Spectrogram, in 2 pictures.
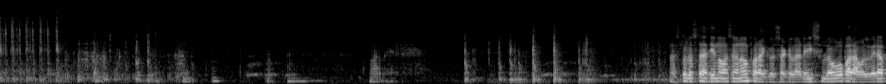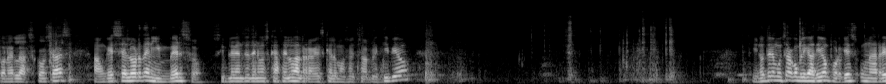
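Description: Small metal and plastic parts click and tap against each other.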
